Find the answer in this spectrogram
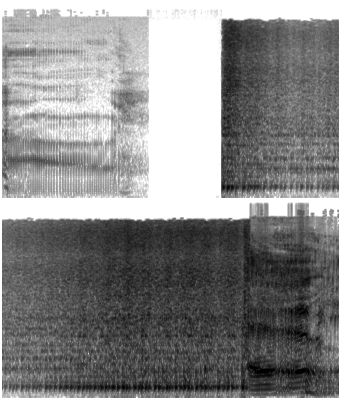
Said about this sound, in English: Into like a mega burp. Yeah, like a mega burp, just like all at once, just like oh.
